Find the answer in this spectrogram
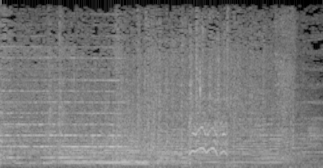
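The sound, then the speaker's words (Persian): A horse lets out a loud, wavering whinny with shaky, rising and falling pitch, over a steady bed of clip-clopping hooves and rumbling background noise, with no talking. “اسبم از کار افتاد.”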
